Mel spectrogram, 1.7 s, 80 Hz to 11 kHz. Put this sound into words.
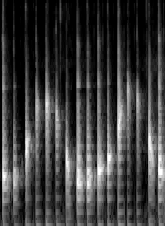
Jaw harp sound
Recorded using an SM58, Tascam US-1641 and Logic Pro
